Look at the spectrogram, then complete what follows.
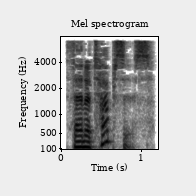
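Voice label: "thanatopsis", English, British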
